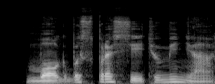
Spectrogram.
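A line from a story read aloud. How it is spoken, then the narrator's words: Plain. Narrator (Russian): сказал тот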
